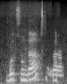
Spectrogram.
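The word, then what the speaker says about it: Butsudan: sou messiânica, e nós temos o Mitamaya, ou Butsundan, que é o altar dos antepassados, shintoísta ou budista. Se eu estiver pronunciando errado, vocês me corrijam. Virgínia Butsundan. Butsundan?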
